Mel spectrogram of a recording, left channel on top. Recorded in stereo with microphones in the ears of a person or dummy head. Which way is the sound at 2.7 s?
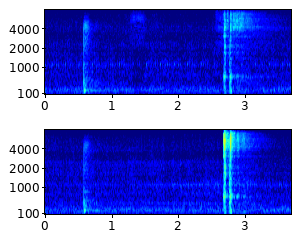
65° right (ahead or behind).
